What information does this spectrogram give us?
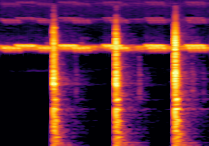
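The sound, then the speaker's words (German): Three evenly spaced knocks by Masha on the wooden door of a treehouse in a big tree, each a solid, resonant thud, with a steady high-pitched insect-like hum running underneath throughout. “Sie klopft an die Tür.”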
